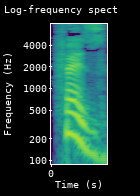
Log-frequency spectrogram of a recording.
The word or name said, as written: Fez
